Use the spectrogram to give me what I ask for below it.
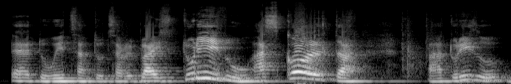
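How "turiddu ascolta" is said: pleading call. Retold or imitated. Santuzza pleading retold.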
